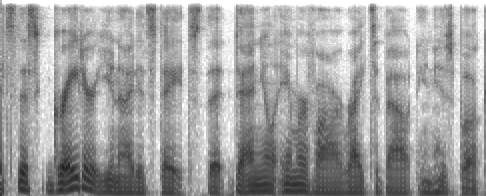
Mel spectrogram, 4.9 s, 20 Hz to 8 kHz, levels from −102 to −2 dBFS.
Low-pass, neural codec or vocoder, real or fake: 7.2 kHz; none; real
